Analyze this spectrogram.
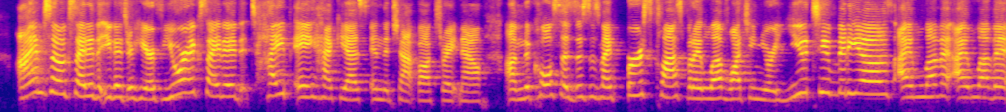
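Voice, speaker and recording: Her raised, projected voice sits at a high pitch with lively intonation. The woman moves at a fairly quick pace with hardly any pauses. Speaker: online business coach. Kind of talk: live webinar class. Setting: livestream. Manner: fast; animated.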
